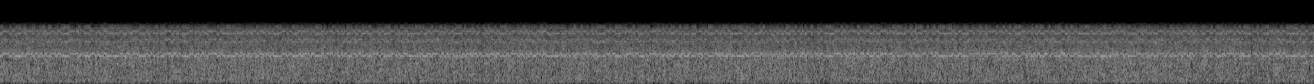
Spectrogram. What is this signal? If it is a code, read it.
Two-tone teleprinter signal, about 170 Hz shift.
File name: findings / MR AXIAL fr1 120.gen-29 rtty rx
